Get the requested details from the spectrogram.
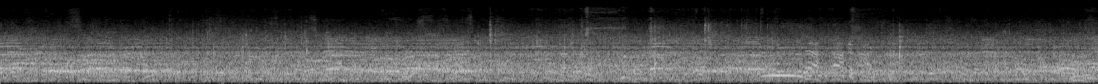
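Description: A crowd murmurs and chatters throughout a large echoing arena.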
